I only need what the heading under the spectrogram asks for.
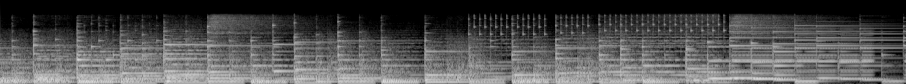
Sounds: Music, Percussion

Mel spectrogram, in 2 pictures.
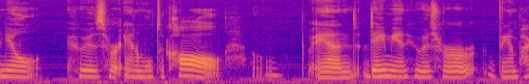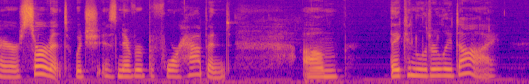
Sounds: Speech, inside a small room

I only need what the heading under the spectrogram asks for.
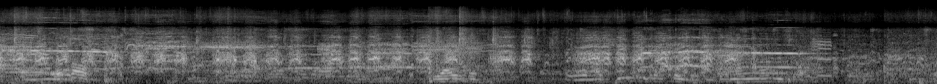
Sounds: livestock, Bird, Speech, rooster, Fowl

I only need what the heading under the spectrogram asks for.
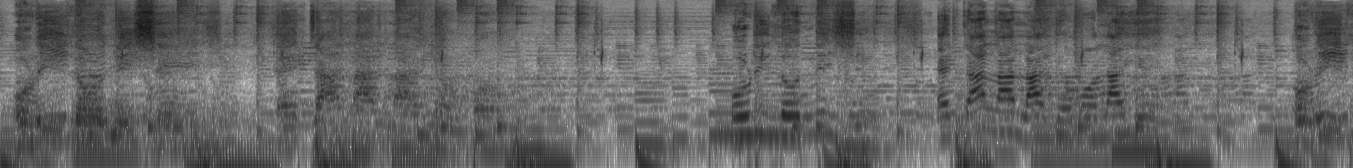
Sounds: Reggae, Music, Music of Africa, Afrobeat

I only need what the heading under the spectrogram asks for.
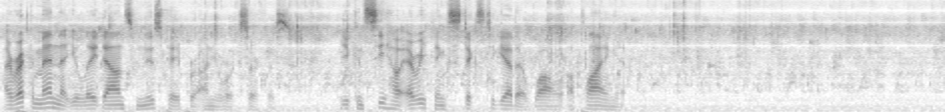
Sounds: Water

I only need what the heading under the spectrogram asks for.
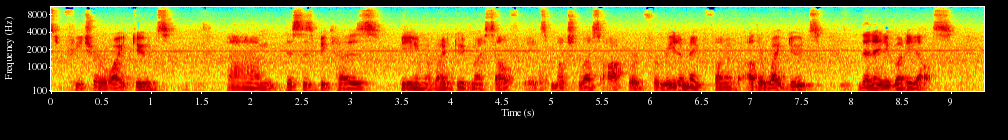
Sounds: Speech

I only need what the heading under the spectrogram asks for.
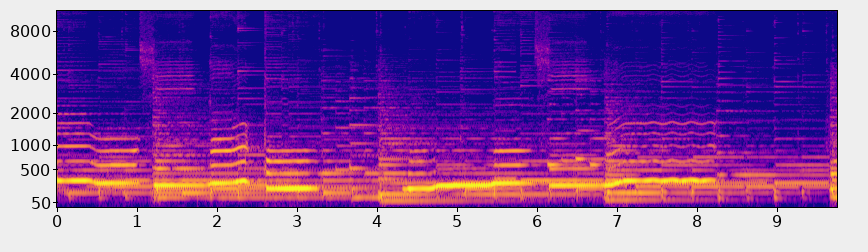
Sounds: Lullaby, Music

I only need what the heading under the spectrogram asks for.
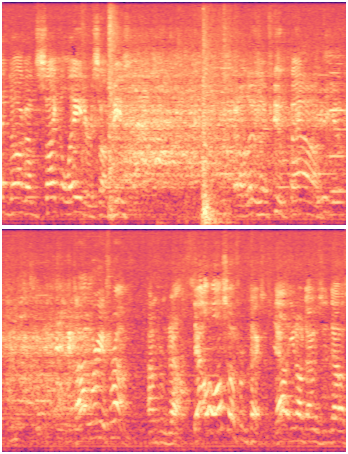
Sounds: Speech

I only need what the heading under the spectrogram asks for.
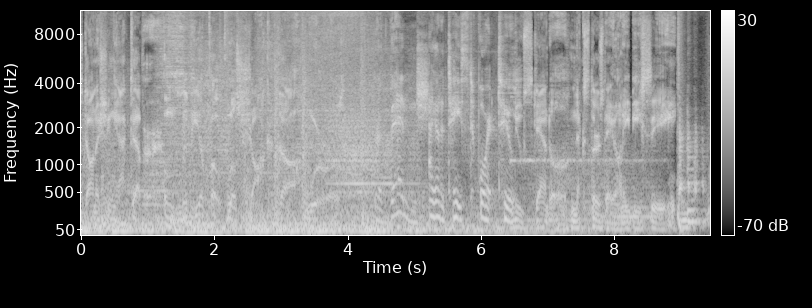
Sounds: Whack, Speech, Music

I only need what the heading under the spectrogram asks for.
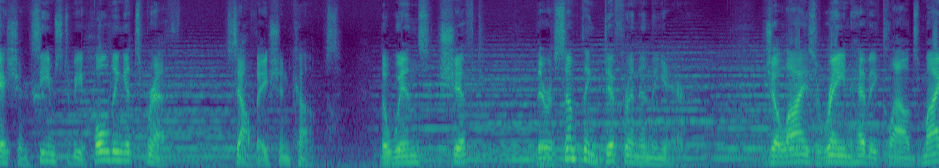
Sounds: Speech, Music

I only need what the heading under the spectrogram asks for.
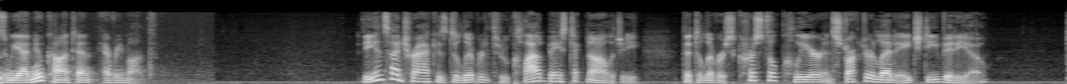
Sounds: Speech

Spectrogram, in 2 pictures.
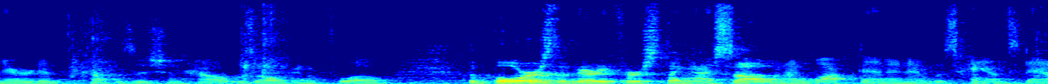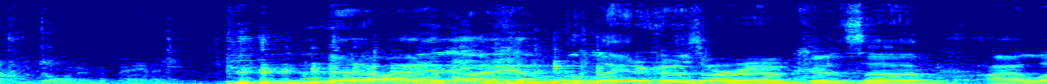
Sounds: Speech

